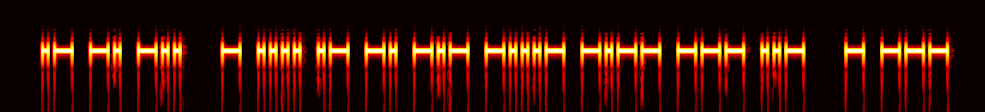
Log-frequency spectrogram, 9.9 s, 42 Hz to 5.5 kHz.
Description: Morse code, heard as a keyed tone, about 20 wpm, 600 Hz. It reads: AND THANK<BT>YOU TO
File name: cw-books / winnie-the-pooh / winnie-20wpm-page-0109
